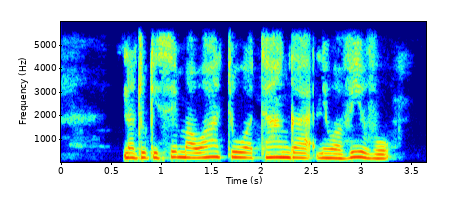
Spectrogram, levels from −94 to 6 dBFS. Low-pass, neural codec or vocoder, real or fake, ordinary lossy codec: 5.4 kHz; none; real; Opus, 64 kbps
